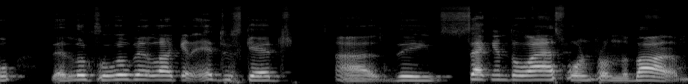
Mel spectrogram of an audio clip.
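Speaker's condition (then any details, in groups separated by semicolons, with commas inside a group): Cerebral palsy; speech sounds drunk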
